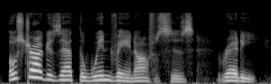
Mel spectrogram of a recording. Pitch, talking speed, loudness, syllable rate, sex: 180 Hz, 175 wpm, -18 LUFS, 5.5 syllables/s, male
